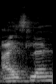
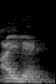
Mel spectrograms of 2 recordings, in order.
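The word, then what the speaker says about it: island: ये आइसलैंड नहीं होता, ये होता है आइलैंड, इसमें एस साइलेंट रहता है।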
